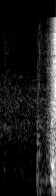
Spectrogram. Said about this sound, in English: While I sneeze, excuse me, I couldn't mute my mic in time.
